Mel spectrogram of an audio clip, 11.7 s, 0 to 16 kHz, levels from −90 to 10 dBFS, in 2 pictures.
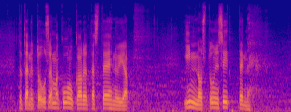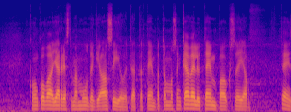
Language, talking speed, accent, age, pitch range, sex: Finnish, 120 wpm, native, 30-49, 100-120 Hz, male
